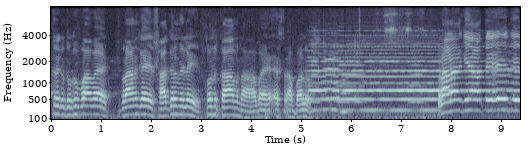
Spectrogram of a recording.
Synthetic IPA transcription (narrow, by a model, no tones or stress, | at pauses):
t̪ɾɪkd̪ʊkʰpaːʋɛː | pɾaːɽ̃ɡəeːsaːɡəɾmɪleːpʰʊnkaːmna̰ːʋɛɪ̰st̪əɾã̰ːpaːloː | pɾaːɽãːɡɪjaːt̪ed͡ʒe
